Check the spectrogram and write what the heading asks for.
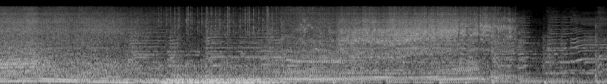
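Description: Muscle-car V8 engines revving, their pitch rising and falling, with a spell of tyre squeal in the middle, fading near the end under background music.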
